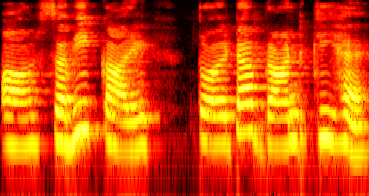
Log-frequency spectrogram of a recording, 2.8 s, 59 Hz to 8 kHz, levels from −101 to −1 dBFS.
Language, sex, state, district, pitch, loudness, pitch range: Hindi, female, Bihar, Darbhanga, 220 Hz, -20 LUFS, 210-255 Hz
